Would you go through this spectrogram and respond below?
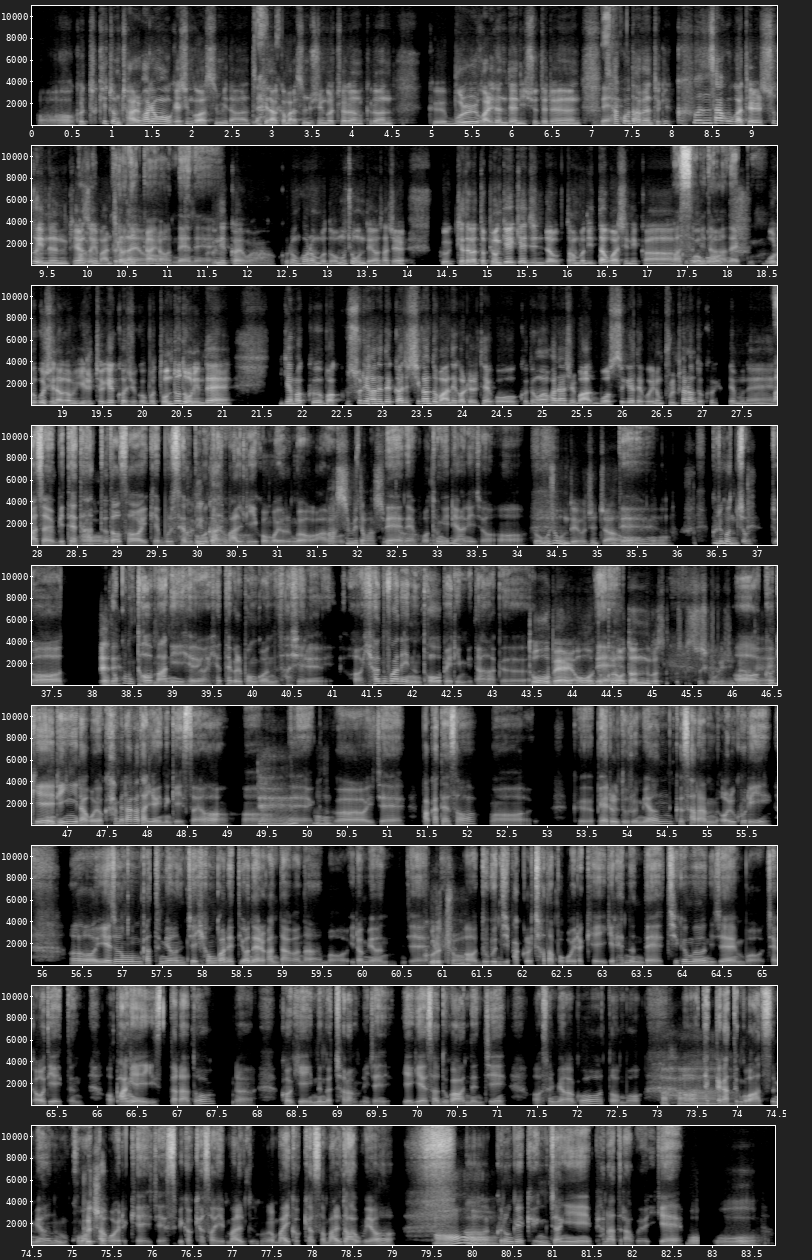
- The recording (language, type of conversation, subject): Korean, podcast, 스마트홈 기술은 우리 집에 어떤 영향을 미치나요?
- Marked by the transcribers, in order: laughing while speaking: "네"; other background noise; in English: "doorbell"; in English: "Doorbell"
